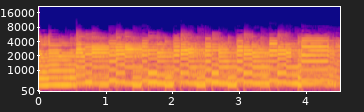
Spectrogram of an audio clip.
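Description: Fast electric guitar solo lick from a song, a rapid run of clean, bright picked notes with chorus-like shimmer, played alone and steadily across the whole stretch.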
